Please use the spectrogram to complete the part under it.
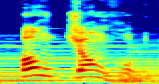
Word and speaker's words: Bong Joon-ho: Tal de Bong Joon-ho. Falei certo, Marcelo? – Olha, depois do meu treinamento em coreano, eu diria que você brilhou.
